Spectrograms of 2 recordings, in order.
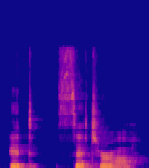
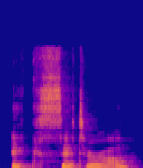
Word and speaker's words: et cetera: pronounce this word it's etc etc don't say eta it's not an X sound it's an ET sound etc etc etc please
